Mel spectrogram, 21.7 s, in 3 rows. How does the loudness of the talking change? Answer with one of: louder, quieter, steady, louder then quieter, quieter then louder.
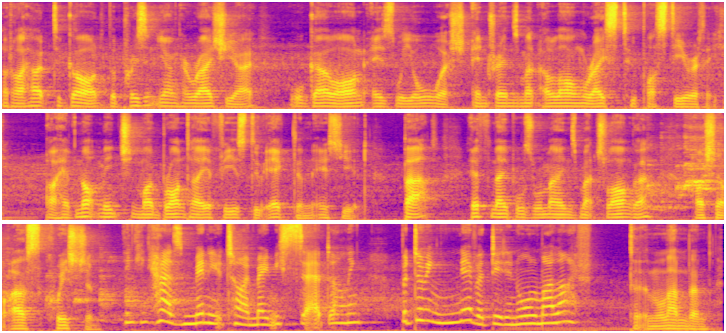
steady.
